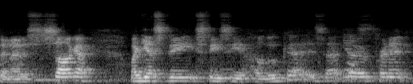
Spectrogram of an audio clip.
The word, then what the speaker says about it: Stacey Haluka: My guest today, Stacey Haluka. Is that the pronunciation?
